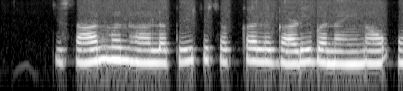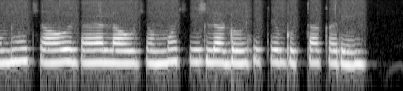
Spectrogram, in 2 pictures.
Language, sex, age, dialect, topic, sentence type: Chhattisgarhi, female, 25-30, Northern/Bhandar, agriculture, statement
